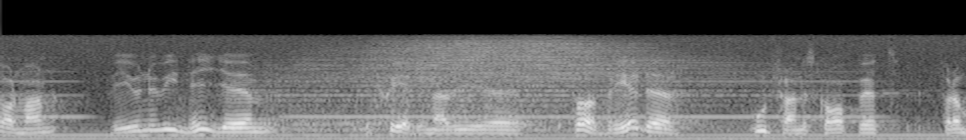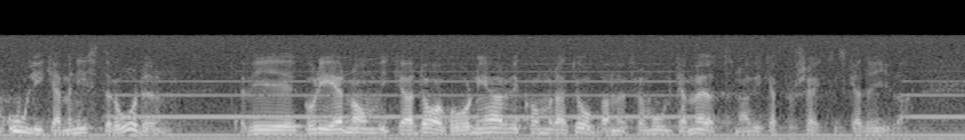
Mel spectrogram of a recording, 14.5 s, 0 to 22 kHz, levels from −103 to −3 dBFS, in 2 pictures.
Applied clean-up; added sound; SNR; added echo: none; Gong + Wind instrument, woodwind instrument; 13 dB; none.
